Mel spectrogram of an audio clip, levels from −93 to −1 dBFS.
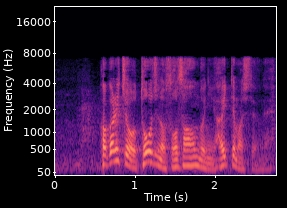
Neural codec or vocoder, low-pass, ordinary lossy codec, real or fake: none; 7.2 kHz; none; real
